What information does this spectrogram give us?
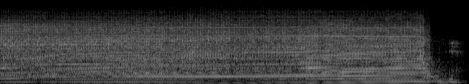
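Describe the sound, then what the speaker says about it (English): A power drill pre-drills holes in wooden roof framing, running with a steady close buzzing whine for about four seconds before spinning down and stopping. "Pre-drilling these, definitely the way to go."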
